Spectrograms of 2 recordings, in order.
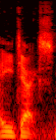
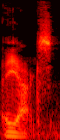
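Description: First: Ajax said AY-jacks, with a hard J; Royal Navy pronunciation. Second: Ajax said EYE-ax, J as a Y; Dutch pronunciation. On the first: Gamer explains the Royal Navy name, Ajax said AY-jacks. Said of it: "the Royal Navy pronounced that Ajax". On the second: Gamer contrasts the football club, Ajax said EYE-ax. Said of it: "not Ajax". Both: Shown as a demonstration.

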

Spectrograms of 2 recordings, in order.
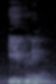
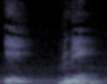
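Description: First: "Evening" in two quick syllables, "eev-nin", G unpronounced; silent final G. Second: "Evening" slowly split as "ee-vning", both vowels ee; Spanish I vowels. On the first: Teacher modelling the whole word, silent G in "Evening". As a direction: say "Evening" normally, without sounding the final G. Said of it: "la G no se pronuncia". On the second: Teacher breaking down the word for students, slow "ee-vning" for "Evening". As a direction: say "Evening" slowly in two parts with Spanish I sounds. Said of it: "las dos I se pronuncian como la I de español".

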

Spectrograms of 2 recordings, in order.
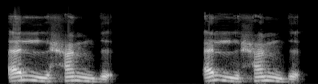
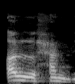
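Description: First: الحمد slowly, with a thin, light "al"; light hamza and lam. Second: الحمد with thickened hamza and lam; heavy mispronunciation. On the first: Teacher models the correct word for learners, slow light الحمد. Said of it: "مرققًا". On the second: Teacher warns learners what not to say, heavy الحمد. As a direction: darken the "al" of الحمد into a heavy sound. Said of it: "فلا نقول الحمد". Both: Shown as a demonstration.

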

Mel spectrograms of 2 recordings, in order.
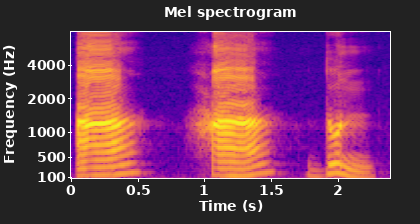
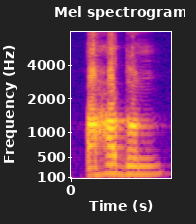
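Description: First: আ হা দুন split into separate syllables, first one loud. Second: Said in the usual way. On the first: Shown as a demonstration. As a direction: break আহাদুন into আ, হা, দুন. (অক্ষরে অক্ষরে ভেঙে বলা) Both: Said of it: "যখন একসাথে আহাদুন উচ্চারণ করব".

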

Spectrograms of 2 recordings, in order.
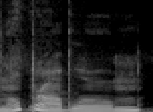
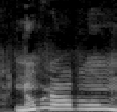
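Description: First: "No problem" low, soft and drawn out; trailing "no problem". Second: "No problem" pitched high, then falling; breezy "no problem". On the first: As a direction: stretch "No problem" low and quiet. Repeating reply, last take. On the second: Repeating reply, first take. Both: Real, not acted.

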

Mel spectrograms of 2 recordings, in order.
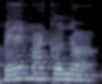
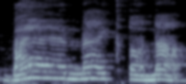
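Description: First: Said in the usual way. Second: Slow, drawn-out "Bad mic or not"; exaggerated enunciation. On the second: Shown as a demonstration. Reassuring viewers despite the microphone, "Bad mic or not" slowly enunciated. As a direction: stretch out each word of "Bad mic or not". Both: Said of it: "I'm gonna enunciate my words".

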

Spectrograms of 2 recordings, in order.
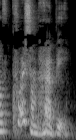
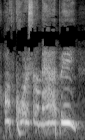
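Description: First: Quiet, tightly held-back insistence; suppressed intensity. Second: Very high, loud screamed protest; demonstrated screaming. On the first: Narcissist hiding true feeling behind the words, restrained intensity. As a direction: keep the volume down with feeling pressing behind it. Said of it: "the intensity behind the words that are coming out". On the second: Speaker showing inflection that betrays the words, screaming. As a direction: scream it as if furious while claiming otherwise. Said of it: "start screaming on the camera". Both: Shown as a demonstration.

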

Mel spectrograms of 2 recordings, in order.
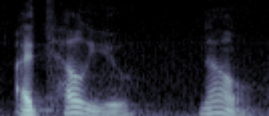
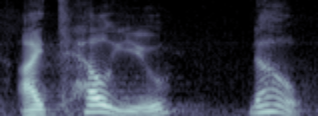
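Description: First: "I tell you, no" dropped soft, with "no" almost breathed; quiet repeat. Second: Slow, firm "I tell you", then a lifted "no"; emphatic answer. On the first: Preacher repeating Jesus' answer, soft and hushed. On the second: Preacher giving Jesus' answer, slow and emphatic. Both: Shown as a demonstration. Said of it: "And again, he says these very words".

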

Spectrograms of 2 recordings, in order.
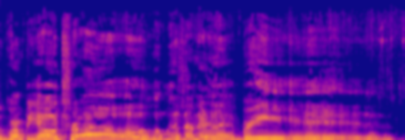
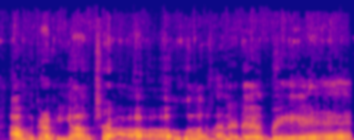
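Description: First: Slow, dragged-out grumpy troll voice; grumpy old troll. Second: Slow troll voice breaking into laughter; laughing troll. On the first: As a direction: growl it out like a troll under a bridge. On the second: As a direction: laugh through the troll line. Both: Pretend. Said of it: "I look like a".

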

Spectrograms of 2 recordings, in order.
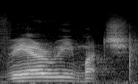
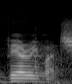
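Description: First: Very slow, each sound drawn out; slow model reading. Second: Said in the usual way. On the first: Shown as a demonstration. Teacher drawing out "very much" slowly so pupils copy. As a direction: stretch "very much" out slowly for the class. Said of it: "teacher models slowly". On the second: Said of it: "quicker repeat".

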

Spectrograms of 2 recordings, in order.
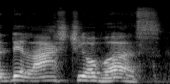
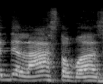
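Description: First: "The Last of Us" slowly, with "Last" as "lastchi"; supposed correction. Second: "The Last of Us" with long British ah in Last; rejected pronunciation. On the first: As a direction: add a Brazilian chee after "Last" in "The Last of Us". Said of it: "muita gente fala". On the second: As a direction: say "Last" as "lahst", running smoothly into "of Us". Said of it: "E muita gente fala, "Ah, não é". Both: Retold or imitated.

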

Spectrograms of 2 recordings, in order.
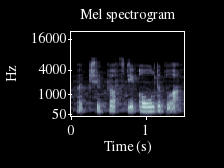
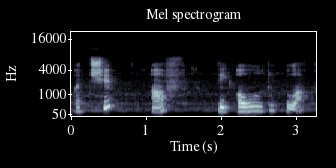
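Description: First: Put-on "a chip of the old block" run together smoothly; connected speech, "chip of" blended; linked up. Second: Put-on slow, each word apart: "a chip of the old block"; "a chip of the old block" said slowly with gaps. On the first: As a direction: link "chip of the" into one flow. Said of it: "조금 연음하시면 a chip of the old block". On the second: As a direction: spell it out slowly, unlinked. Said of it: "조금 연음하시면". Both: Shown as a demonstration.

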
